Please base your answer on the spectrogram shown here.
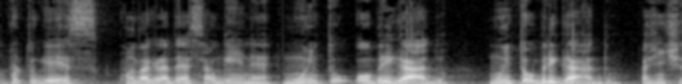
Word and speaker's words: muito: isso a palavra muito se escreve assim ó muito não tem ele mas a gente fala uns onde aparece um som de n muito Já pensou nisso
